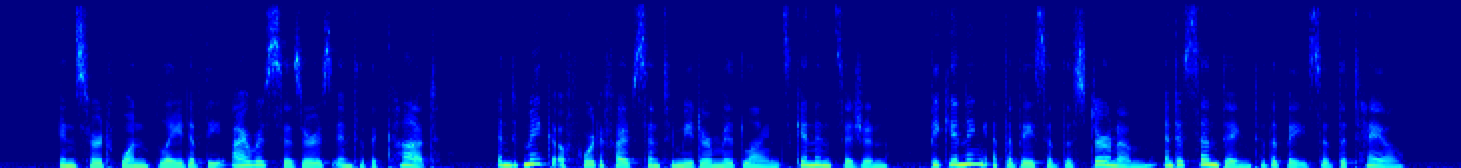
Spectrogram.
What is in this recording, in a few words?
Voiceover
